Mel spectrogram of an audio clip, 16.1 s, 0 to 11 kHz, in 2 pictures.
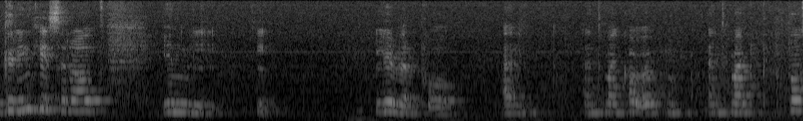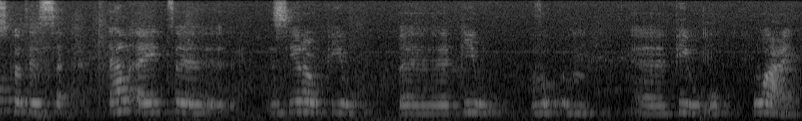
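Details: Archival recording from 13 years earlier of a woman with severe, uncontrolled overt stuttering and silent blocks, unable to say her own name, stuttering for 18 years before starting therapy at 27; stuttering.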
